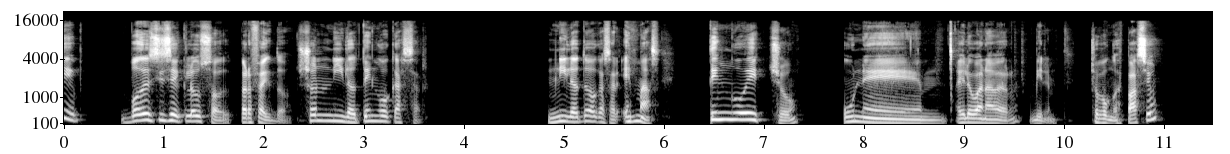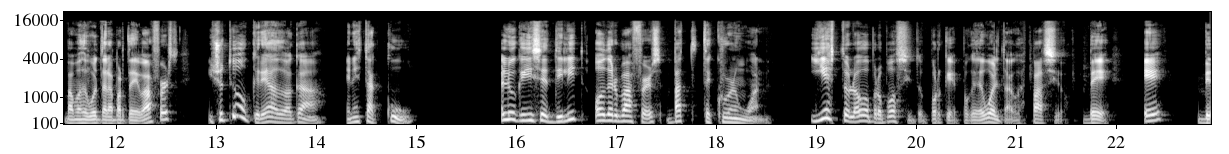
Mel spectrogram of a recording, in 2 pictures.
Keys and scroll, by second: 4.2-4.9 typing, 8.9 space, 9.1 o, 9.7 Escape, 13.1 u, 13.7 b, 19.1 Escape, 21.7 space, 22.1 b.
